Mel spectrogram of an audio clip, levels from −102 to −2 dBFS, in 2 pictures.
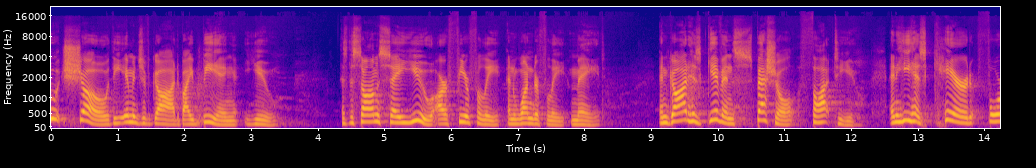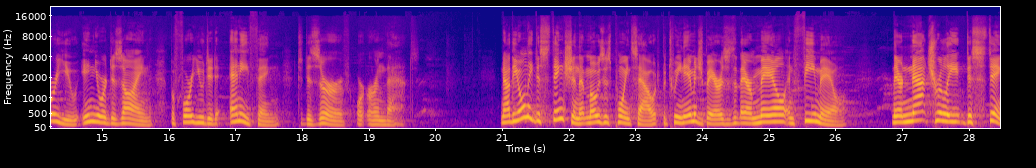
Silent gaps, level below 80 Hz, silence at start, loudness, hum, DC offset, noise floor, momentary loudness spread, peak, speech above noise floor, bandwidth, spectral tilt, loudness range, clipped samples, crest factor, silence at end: none; -68 dBFS; 0 s; -22 LUFS; none; under 0.1%; -72 dBFS; 12 LU; -2 dBFS; 50 dB; 16 kHz; -5.5 dB/octave; 5 LU; under 0.1%; 20 dB; 0 s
